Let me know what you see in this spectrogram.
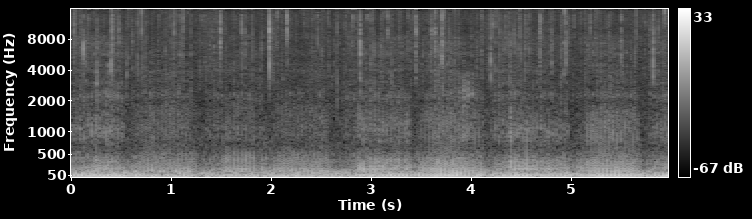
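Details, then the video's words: Low throbbing cat purr in slow breath cycles, overlaid by frequent crackling and popping from a fireplace. "Purring Cat with Cozy Crackling Fireplace Sound"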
